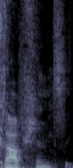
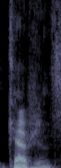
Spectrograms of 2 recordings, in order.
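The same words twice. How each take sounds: First: "captions" said as "COP-shuns"; mispronounced vowel. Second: Said in the usual way. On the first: Real, not acted. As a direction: say "captions" with an "ah" in the first syllable, like cop. Odd vowel, then corrects it.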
